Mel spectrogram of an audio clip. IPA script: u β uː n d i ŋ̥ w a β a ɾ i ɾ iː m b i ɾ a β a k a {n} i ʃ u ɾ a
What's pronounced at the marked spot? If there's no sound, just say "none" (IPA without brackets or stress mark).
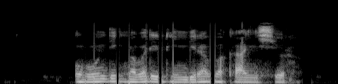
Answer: ɲ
